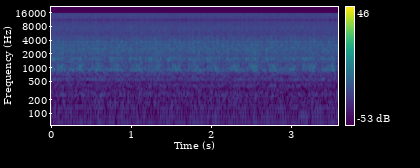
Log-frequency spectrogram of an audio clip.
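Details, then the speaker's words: 1991 Canarm PF-36 fan on high speed after cleaning and a drop of 3-in-1 oil: a loud, steady rushing whir with a faint dry tick about twice a second, from noisy, poorly lubricated bearings. "it's really noisy now though and I mean it when I say it's noisy"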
